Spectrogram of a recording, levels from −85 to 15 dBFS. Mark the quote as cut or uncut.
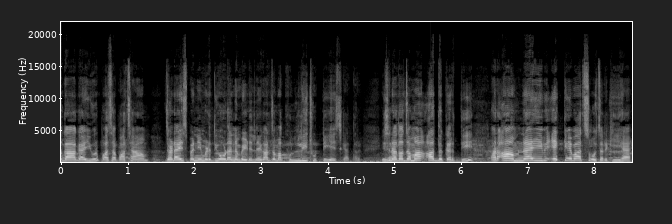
uncut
